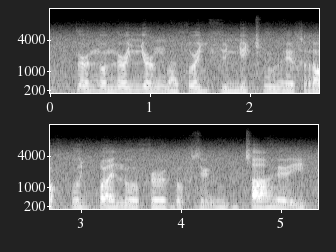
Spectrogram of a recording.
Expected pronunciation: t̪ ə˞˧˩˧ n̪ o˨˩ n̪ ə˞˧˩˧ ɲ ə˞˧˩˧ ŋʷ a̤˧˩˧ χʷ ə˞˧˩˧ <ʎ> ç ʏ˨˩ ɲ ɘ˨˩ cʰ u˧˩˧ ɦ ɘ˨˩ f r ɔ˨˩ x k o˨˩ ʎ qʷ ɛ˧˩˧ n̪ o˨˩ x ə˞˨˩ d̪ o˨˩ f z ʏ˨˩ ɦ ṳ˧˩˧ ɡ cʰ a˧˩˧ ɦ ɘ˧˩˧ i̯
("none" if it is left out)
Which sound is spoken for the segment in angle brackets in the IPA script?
ʎ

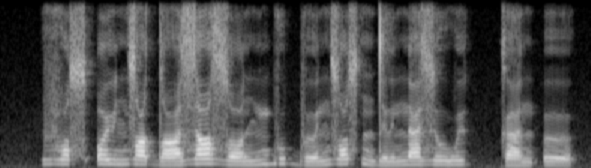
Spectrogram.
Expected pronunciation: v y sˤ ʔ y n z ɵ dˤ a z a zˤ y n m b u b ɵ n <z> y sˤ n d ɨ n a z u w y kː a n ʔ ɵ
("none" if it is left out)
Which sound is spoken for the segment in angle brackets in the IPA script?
z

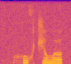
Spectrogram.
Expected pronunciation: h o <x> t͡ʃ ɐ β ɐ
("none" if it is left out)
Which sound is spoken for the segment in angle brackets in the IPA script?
x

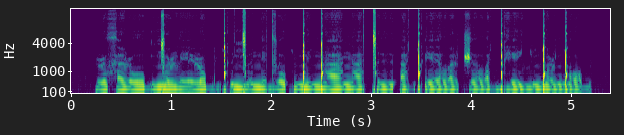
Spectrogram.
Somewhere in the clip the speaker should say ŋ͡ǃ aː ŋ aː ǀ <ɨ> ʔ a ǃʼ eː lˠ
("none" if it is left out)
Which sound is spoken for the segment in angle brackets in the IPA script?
ɨː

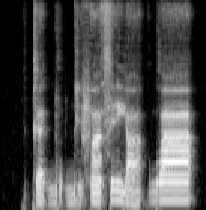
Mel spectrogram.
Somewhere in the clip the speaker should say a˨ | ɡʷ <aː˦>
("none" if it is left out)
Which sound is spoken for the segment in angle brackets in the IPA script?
aː˦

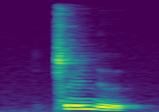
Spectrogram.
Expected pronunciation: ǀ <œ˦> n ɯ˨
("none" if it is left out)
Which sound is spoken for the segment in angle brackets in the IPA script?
ø˦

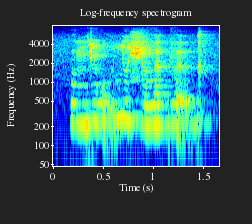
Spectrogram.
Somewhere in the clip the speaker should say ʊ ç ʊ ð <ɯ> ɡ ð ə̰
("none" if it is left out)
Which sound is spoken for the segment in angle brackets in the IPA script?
ə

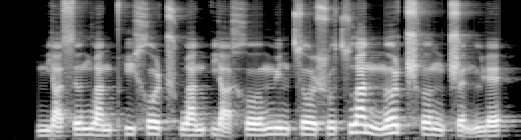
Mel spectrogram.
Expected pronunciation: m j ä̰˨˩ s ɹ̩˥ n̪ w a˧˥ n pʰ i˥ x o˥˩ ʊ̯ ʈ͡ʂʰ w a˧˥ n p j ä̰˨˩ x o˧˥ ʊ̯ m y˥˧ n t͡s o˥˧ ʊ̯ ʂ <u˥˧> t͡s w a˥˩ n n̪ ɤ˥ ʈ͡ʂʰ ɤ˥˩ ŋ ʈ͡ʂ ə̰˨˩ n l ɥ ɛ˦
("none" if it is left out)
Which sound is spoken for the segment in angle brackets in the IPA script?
u˥˧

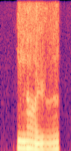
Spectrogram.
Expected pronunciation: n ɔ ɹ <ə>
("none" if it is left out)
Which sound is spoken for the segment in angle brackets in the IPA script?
ʊ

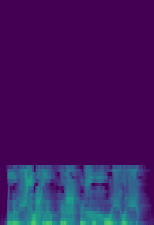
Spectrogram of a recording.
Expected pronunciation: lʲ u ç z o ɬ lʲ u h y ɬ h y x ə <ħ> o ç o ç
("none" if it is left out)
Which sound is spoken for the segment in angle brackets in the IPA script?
x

